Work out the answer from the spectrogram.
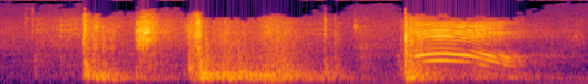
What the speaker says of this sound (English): Can't get the door open.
